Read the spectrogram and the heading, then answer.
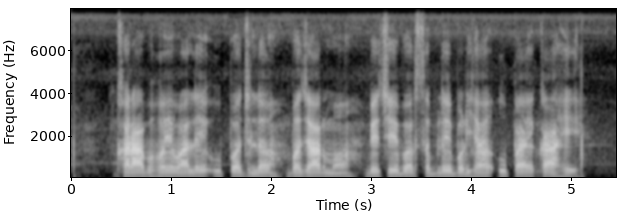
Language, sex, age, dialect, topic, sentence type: Chhattisgarhi, male, 25-30, Northern/Bhandar, agriculture, statement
